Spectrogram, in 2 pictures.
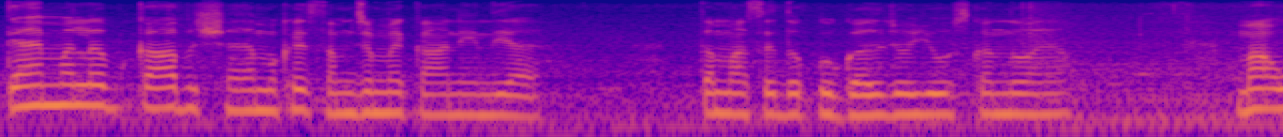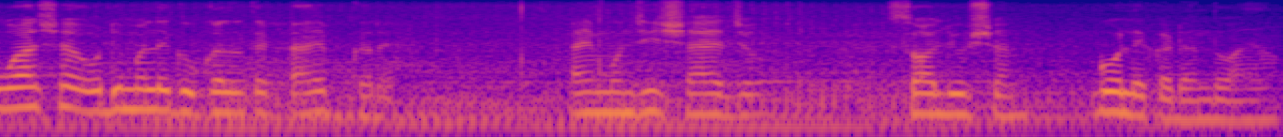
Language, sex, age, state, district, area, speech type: Sindhi, male, 18-30, Gujarat, Kutch, urban, spontaneous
